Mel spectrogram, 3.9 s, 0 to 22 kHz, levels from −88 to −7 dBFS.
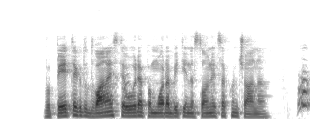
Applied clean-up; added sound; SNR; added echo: neural mask model DeepFilterNet 3.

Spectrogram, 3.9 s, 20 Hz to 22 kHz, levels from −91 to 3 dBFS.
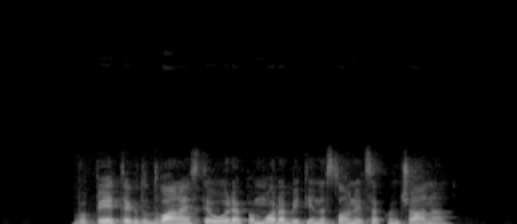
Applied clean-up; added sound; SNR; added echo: none; none; none; none.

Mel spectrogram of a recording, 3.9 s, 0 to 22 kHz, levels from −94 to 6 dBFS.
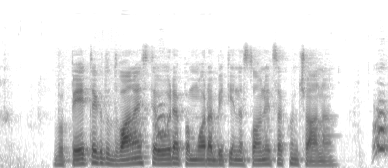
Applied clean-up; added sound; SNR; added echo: none; Bark; 15 dB; none.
